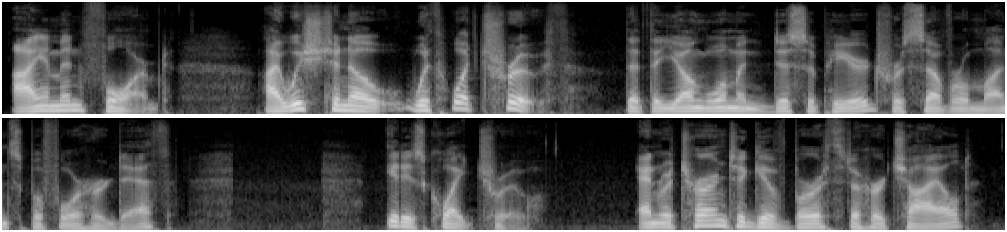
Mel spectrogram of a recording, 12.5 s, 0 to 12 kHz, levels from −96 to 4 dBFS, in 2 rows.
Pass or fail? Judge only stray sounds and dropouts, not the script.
pass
